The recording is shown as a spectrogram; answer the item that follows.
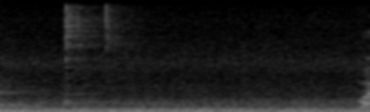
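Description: A steady low mechanical hum fills the kitchen, with a couple of light metallic clicks about half a second in as stainless steel prep bowls are handled.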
